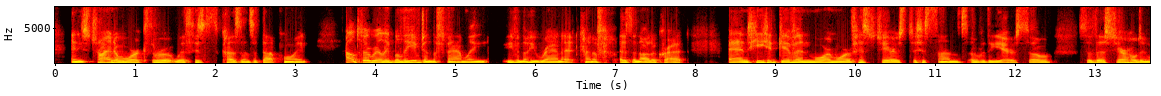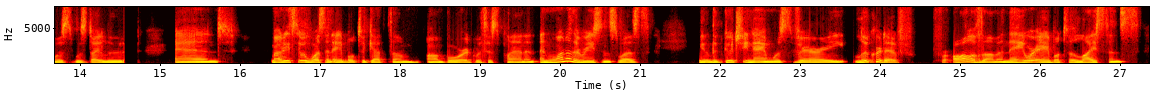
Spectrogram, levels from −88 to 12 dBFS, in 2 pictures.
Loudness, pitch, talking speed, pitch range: -17 LUFS, 160 Hz, 195 wpm, 150-180 Hz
